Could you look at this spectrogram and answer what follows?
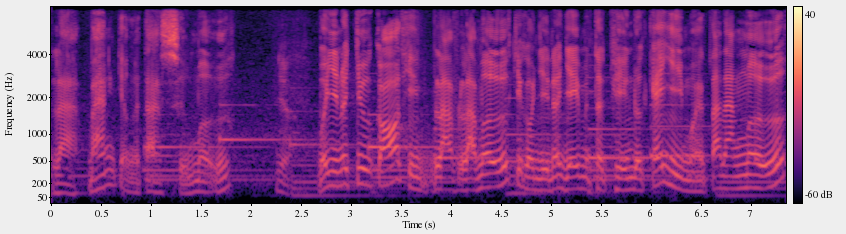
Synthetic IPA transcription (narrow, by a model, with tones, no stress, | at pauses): laː˨˩ɓaː˨˦nt͡ɕɔ̰˧ŋɨ˨˩əjt̪aː˧sɨ̰˧˨məː˧ʔɨ˦˥ək̚ | ɓəː˧˩jvi˨˩nɔ˨˦t͡ɕɨ˧əkɔ˨˦t̪ʰi˨˩laː˨˩laː˨˩məː˧ʔɨ˦˥ək̚t͡ɕɨ˨˦kɔ˨˩nzi˨˩nɔ˨˦zə̰˧˨jmï̟˨˩t̪ʰɨ˨˩k̚hḭ˧˨ənɗɨ˨˩əkːaː˨˦jzi˨˩maː˨˩˨t̪aː˧ɗaː˧ŋməː˧˩ʔɨ˦˥ək̚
